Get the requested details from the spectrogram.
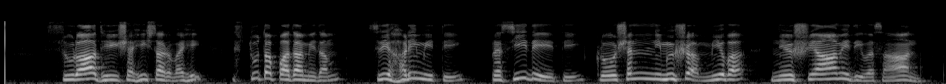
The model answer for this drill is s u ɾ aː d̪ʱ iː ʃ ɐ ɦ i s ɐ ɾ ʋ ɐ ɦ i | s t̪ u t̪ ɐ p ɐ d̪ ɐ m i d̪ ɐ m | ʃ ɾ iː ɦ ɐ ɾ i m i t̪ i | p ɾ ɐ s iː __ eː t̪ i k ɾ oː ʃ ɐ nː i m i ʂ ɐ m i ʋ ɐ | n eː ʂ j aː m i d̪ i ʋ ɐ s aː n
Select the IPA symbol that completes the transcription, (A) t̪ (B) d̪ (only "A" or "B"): B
